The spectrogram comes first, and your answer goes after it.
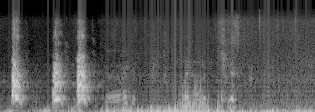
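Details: Field-line Labrador Retriever Fuku, a lively disc-loving dog, barks three times in quick succession, short and punchy, then people's voices take over.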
